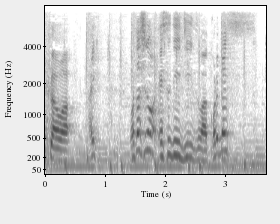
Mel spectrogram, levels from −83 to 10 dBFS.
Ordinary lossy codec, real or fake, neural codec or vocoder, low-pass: none; real; none; 7.2 kHz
